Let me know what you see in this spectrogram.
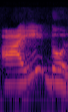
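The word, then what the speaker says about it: idol: तो उसमें आइडोल लिखा हुआ, आइडोल पर आइडल लिखते हैं, इसको बोलते हैं आइडल, ठीक है।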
